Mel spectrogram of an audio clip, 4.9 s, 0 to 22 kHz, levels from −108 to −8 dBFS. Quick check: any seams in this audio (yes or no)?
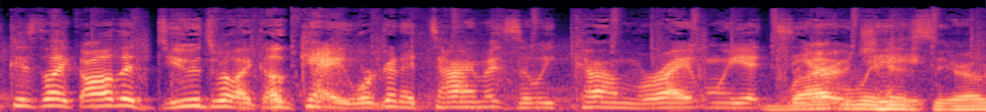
no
